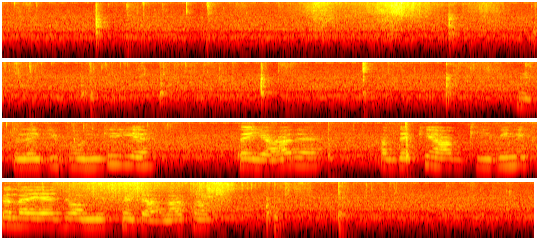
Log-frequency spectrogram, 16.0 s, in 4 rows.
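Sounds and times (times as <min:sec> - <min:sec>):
meat sizzling in a pan: 0:00.8 - 0:07.9, 0:12.4 - 0:15.0
spatula scraping pan: 0:02.1 - 0:07.8
spatula knocking against pan: 0:03.4 - 0:07.5.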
